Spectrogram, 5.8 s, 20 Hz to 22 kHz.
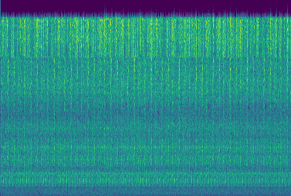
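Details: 2015 Hyundai Elantra Limited, 91,000 km, idling: sharp, regular metallic knocking about three per second over the idle, bottom-end knock from short block failure, a Hyundai manufacturing defect.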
